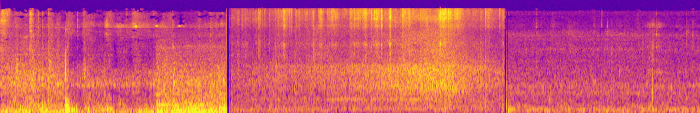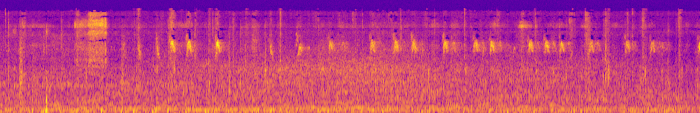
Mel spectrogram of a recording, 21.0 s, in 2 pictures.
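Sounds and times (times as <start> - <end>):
small birds chirping: 8.4 - 21.0.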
